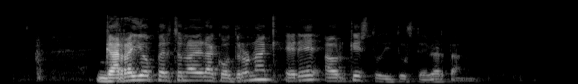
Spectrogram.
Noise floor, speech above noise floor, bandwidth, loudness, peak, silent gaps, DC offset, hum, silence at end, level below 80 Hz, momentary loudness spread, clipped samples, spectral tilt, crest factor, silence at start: -77 dBFS; 52 dB; 10.5 kHz; -23 LUFS; -2 dBFS; none; under 0.1%; none; 1.2 s; -80 dBFS; 23 LU; under 0.1%; -5 dB/octave; 26 dB; 0.35 s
